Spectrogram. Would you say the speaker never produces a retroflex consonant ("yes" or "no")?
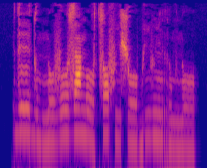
yes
